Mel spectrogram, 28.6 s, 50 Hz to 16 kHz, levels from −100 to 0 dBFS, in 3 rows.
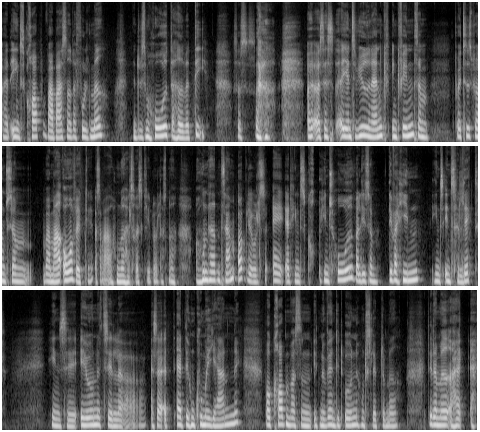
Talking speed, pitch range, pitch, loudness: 195 wpm, 170-205 Hz, 190 Hz, -22 LUFS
